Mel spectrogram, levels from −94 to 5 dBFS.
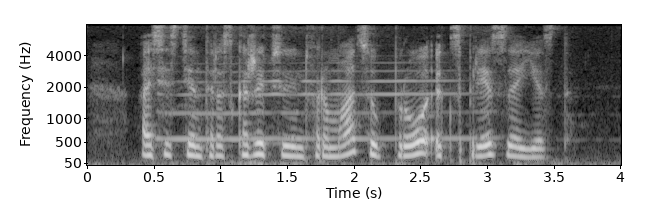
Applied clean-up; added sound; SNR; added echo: none; Wind instrument, woodwind instrument; 15 dB; none.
